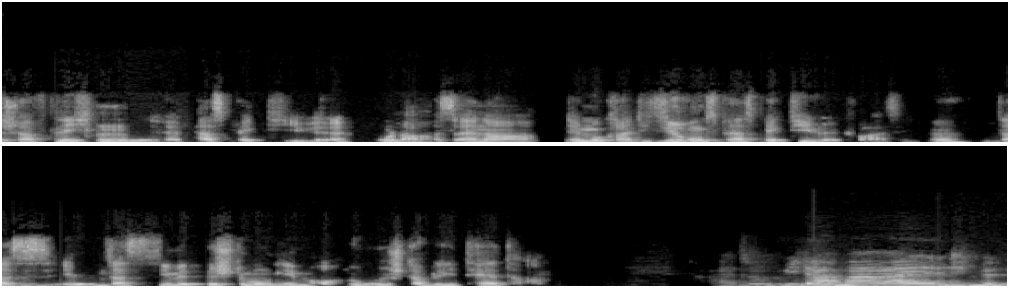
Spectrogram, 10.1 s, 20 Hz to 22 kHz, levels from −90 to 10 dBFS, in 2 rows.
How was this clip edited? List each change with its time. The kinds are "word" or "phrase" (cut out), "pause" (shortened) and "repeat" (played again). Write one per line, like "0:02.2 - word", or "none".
0:02.7 - pause
0:05.8 - phrase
